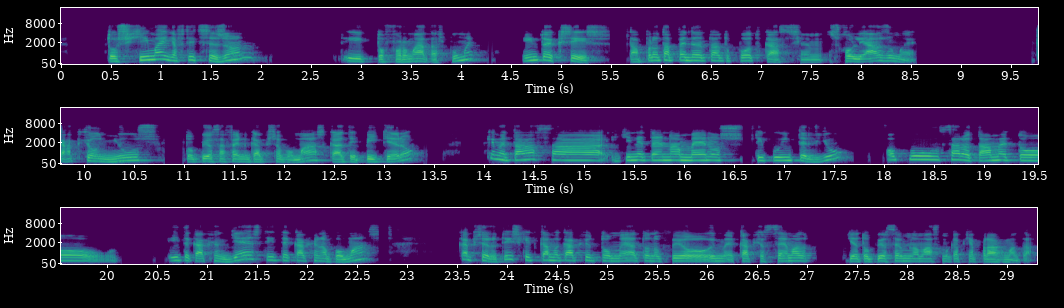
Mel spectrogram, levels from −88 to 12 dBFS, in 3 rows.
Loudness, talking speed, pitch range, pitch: -22 LUFS, 145 wpm, 145-200 Hz, 175 Hz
